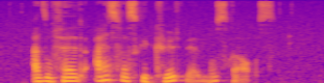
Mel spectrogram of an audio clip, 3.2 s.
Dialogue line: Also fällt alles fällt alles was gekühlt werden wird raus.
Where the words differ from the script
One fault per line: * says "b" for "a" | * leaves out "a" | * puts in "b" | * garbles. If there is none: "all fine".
* leaves out "fällt alles"
* says "muss" for "wird"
